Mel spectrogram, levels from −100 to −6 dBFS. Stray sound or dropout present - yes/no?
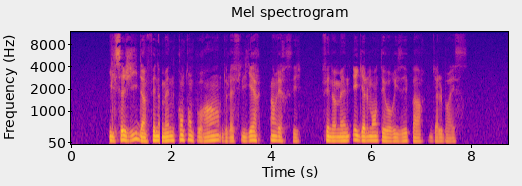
yes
